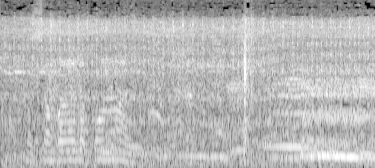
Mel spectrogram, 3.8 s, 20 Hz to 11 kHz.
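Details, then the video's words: Kapila cow at the Sangola market on 21 April 2024, not pregnant, having calved three times and now giving no milk; a low, drawn-out droning moo under people talking and general market hubbub. "सांगोला बाजार कपिला गाय"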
